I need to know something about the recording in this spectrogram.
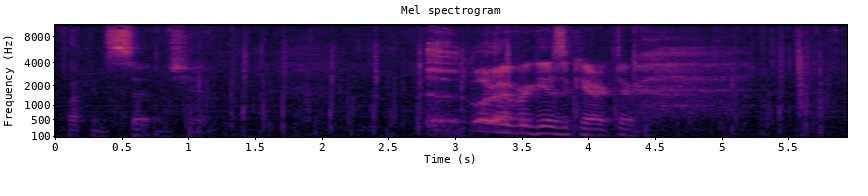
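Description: Footsteps run quickly over dry grass and dirt.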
